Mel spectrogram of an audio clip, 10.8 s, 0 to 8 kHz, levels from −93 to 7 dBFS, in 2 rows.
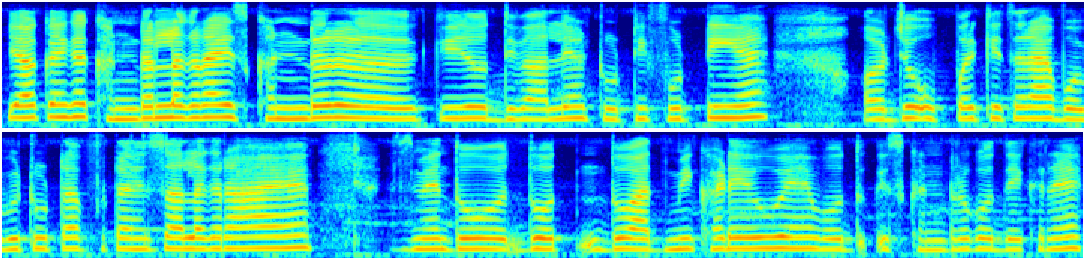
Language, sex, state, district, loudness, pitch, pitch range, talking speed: Hindi, male, Uttar Pradesh, Muzaffarnagar, -22 LUFS, 245 Hz, 235-255 Hz, 245 wpm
